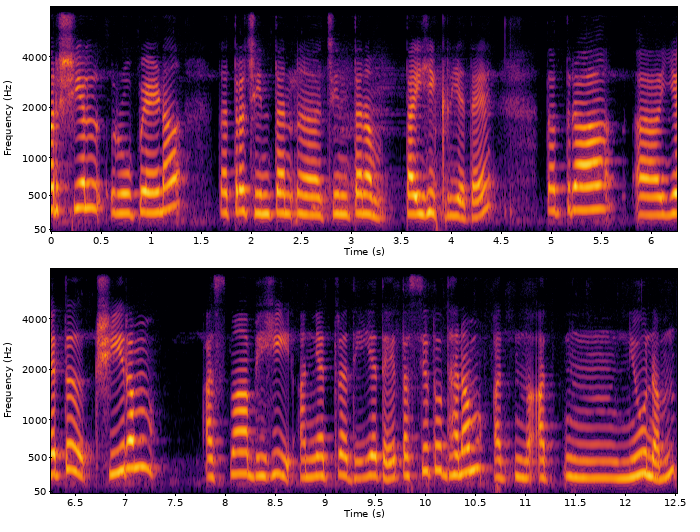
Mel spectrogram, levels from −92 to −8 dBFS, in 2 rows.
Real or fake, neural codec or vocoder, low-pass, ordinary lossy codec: real; none; 7.2 kHz; none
